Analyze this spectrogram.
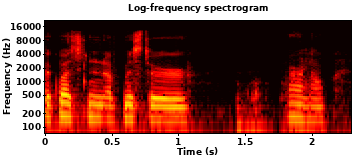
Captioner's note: speaking French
